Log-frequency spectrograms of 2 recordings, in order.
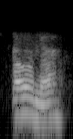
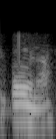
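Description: First: The name is given an English pronunciation. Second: The name is given a German pronunciation. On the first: "I have problems pronouncing it in the English way" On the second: "In German, I would say Boehner"

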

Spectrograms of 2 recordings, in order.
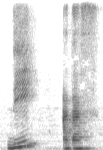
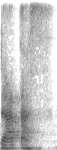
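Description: First: The two vowels are said as separate syllables. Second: The two vowels merge into one syllable. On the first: The speaker calls it right. "Letak hamzah atas alif" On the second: The speaker calls it wrong. "jadi bunyi datas. Salah ya"

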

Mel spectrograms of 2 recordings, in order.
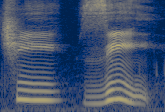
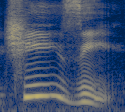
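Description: First: The stress falls on the second syllable. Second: The stress falls on the first syllable. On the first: The speaker calls it wrong. "not chi-zi" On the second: The speaker calls it right. "it tells us to say chi-zi"

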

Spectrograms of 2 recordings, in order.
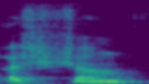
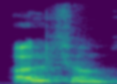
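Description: First: The 'l' merges into a doubled 'sh'. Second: The 'l' is pronounced before the 'sh'. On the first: The speaker calls it right. "बल्कि अशम्स, तो यहाँ लाम अल का इदगाम हो रहा है" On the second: The speaker calls it wrong. "अलशम्स नहीं"

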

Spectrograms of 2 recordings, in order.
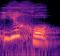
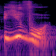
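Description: First: The middle consonant is an h sound. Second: The middle consonant is a v sound. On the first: The speaker calls it wrong. "і не «єхо»" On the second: The speaker calls it right. "В інтелігентній мові вимовляють «єво»"

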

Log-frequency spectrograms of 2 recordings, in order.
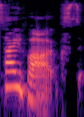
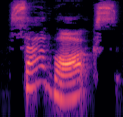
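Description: First: It is said with a neutral accent. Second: It is said with a thick Texas accent. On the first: "instead of sidewalks" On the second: "I used to say things like sidewalks"

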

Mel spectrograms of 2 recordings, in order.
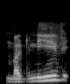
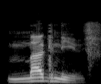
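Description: First: The stress is on the last syllable. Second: The stress is on the first syllable. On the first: Something is brilliant or captivating. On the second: Someone is a poser full of themselves.

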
